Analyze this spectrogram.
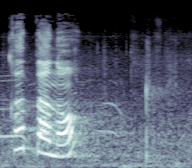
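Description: A young woman asks something in a clear voice, close by.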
